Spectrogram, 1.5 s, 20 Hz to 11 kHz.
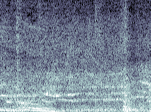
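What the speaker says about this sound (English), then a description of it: "Just gets slammed. One of the cars loses control." A NASCAR race car at the Daytona 500 snarls with a falling engine note and tire scrub as it loses control, loud and close from an onboard view, with crowd and track noise beneath and no clear talk.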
